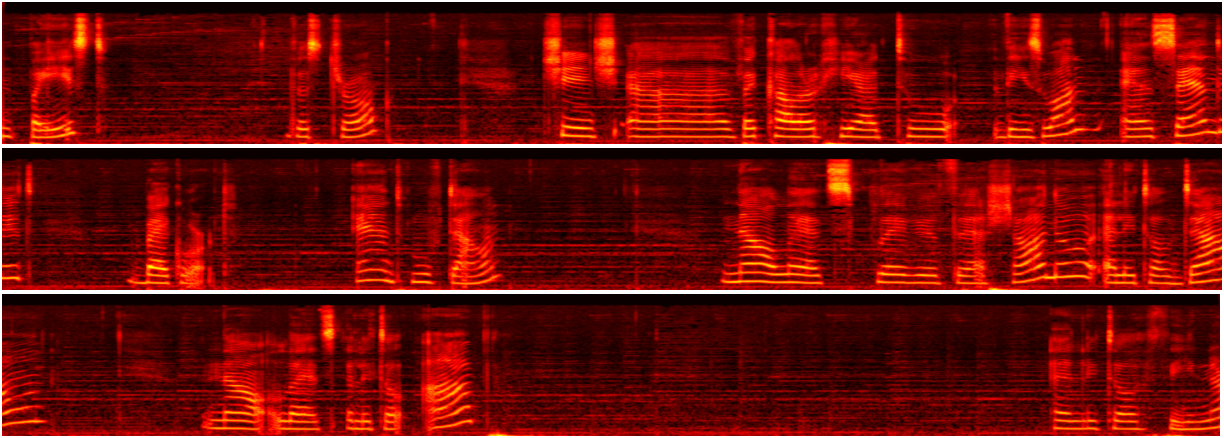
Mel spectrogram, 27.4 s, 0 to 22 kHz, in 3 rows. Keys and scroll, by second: 10.7 Down.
